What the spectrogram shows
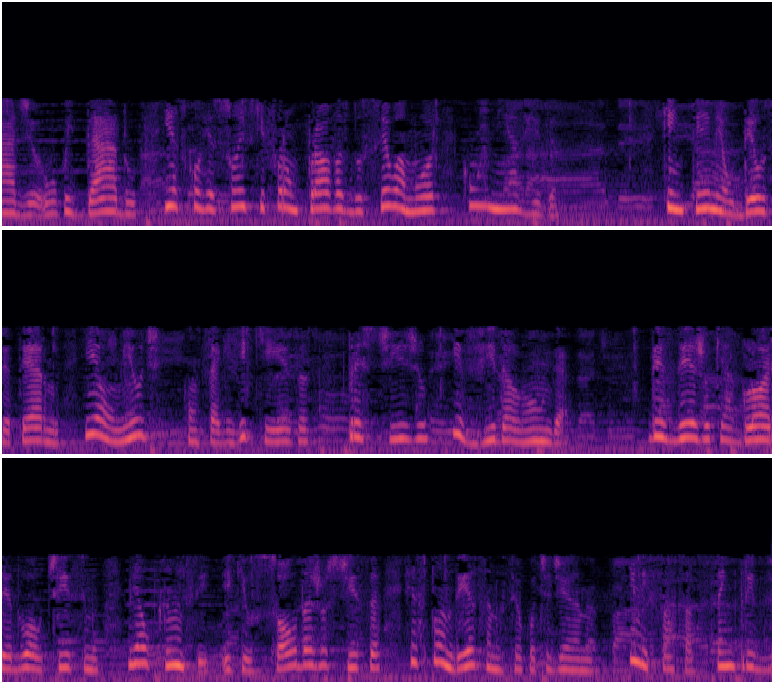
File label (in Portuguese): ANIV. DO PAI (F), Gospel; Telemensagens; fem; Telemensagens 2017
